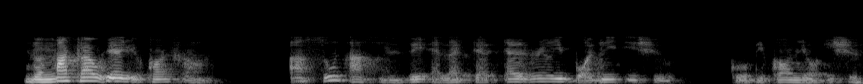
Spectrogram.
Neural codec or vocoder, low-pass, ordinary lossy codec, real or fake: codec, 16 kHz, 1 kbps, FunCodec, trained on Chinese and English, 50 frames a second; 3.6 kHz; none; fake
